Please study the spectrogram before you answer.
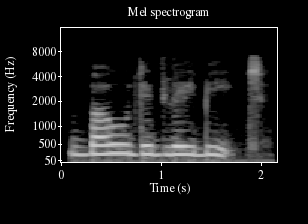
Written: Bo Diddley beat

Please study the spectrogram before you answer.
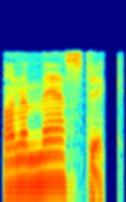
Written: onomastic

